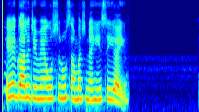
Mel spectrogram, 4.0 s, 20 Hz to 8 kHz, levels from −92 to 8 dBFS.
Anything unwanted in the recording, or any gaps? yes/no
no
